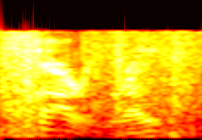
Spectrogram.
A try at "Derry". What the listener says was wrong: Derry. No, not Gary. Derry. Starts with a D, Delta.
